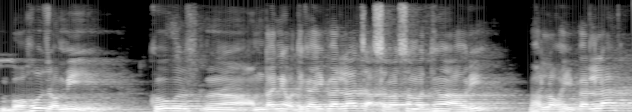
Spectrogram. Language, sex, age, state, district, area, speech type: Odia, male, 60+, Odisha, Khordha, rural, spontaneous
